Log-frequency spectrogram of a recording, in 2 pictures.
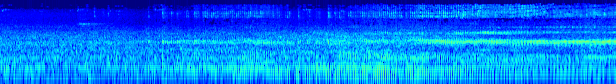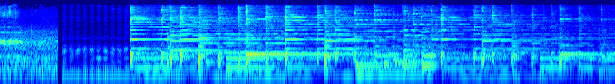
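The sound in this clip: An auto rickshaw engine runs as a steady, broad rumbling drone for about half the time, then music abruptly takes over and continues to the end.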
